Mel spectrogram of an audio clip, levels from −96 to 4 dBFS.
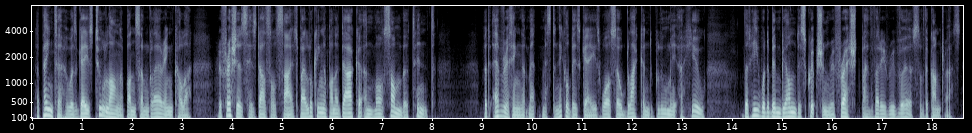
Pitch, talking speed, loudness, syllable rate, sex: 100 Hz, 170 wpm, -21 LUFS, 4.9 syllables/s, male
